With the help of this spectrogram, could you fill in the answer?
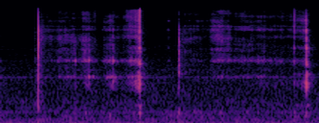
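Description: Long nails scratch and tap across the carved surface of a small, hollow, hand-carved brown wooden box held in the hand. Quiet, bright, dry scratching runs throughout, broken by several sharp ticking taps that stop instantly with no ring.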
